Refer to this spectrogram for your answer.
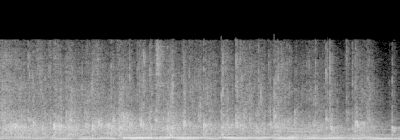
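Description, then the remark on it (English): An audience claps steadily to thank God for about three seconds, a dense, fairly loud wash of many hands, with sustained keyboard or organ tones holding underneath. “Can you clap your hands and thank God for that?”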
